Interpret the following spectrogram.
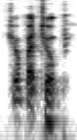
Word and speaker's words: Chupa Chup: In Australia we know this as a Chupa Chup. We all know this is pronounced with an so it sounds like a gun. Know how they say it here? They say it like Chupa Chup, like chook.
